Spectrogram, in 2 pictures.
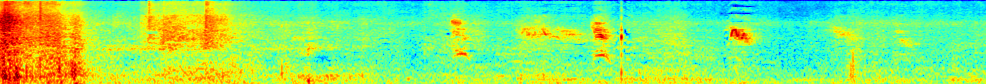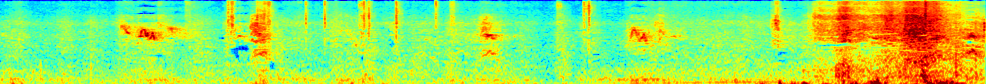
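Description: Small birds chirping now and then, with scattered soft clicks. A loud rustle of handling near the end.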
